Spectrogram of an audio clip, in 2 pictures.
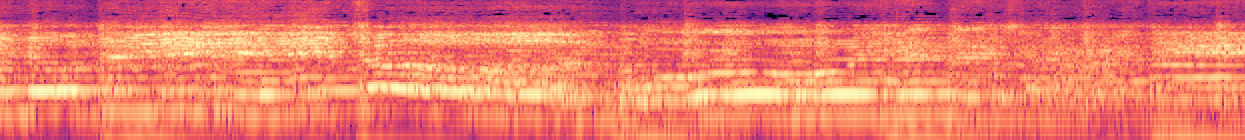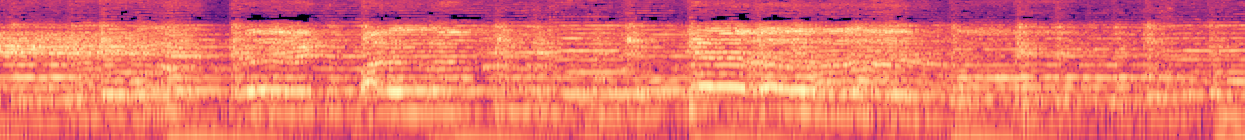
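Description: A man singing a folk song to harmonium and bowed sarangi, over a steady low drum beat.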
